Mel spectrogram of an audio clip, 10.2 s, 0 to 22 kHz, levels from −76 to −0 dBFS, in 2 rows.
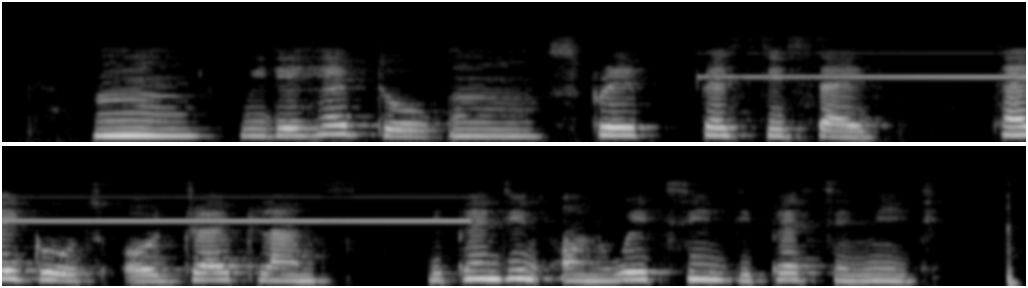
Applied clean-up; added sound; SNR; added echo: neural mask model RNNoise.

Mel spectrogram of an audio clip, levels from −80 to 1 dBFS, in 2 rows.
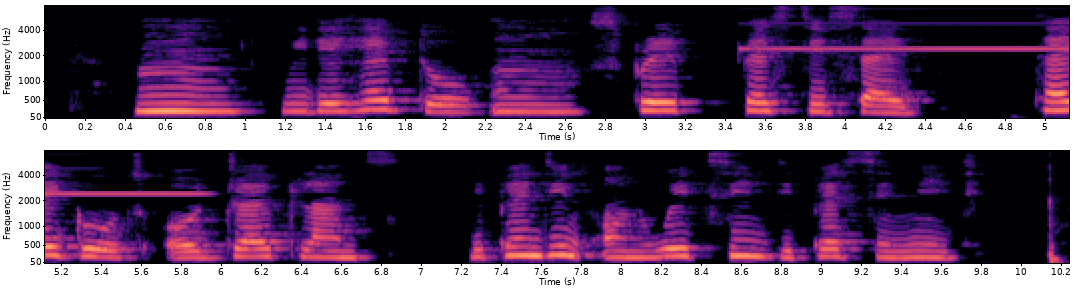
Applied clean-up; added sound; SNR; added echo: classical method Wiener filter.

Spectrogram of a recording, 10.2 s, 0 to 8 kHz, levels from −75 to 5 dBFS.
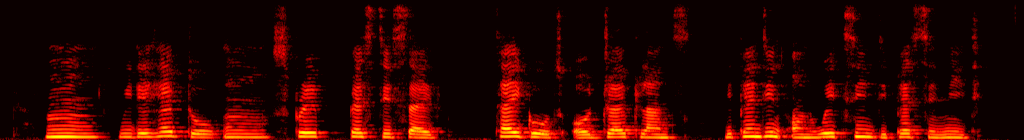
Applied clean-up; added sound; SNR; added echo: neural mask model Resemble Enhance denoiser.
